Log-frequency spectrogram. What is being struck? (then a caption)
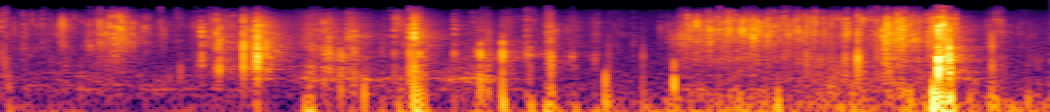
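Plastic bag of gel beads. A small clear plastic bag filled with teal gel water beads is squeezed and crinkled by fingertips with long nails. Dense crinkling and crackling rustle with many soft clicks and squishy pops runs throughout, swelling into a louder burst near the end.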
